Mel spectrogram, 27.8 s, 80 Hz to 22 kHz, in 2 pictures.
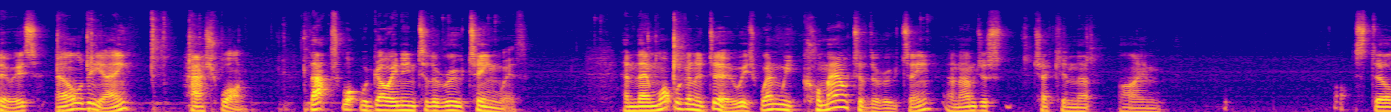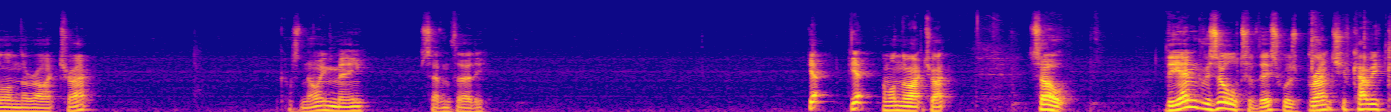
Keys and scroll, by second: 27.1 n, 27.4 v.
